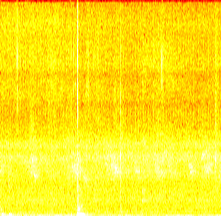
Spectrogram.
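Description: Outdoor ambience: faint, scattered bird chirps over a steady low background rumble, with a single short knock about one and a half seconds in.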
